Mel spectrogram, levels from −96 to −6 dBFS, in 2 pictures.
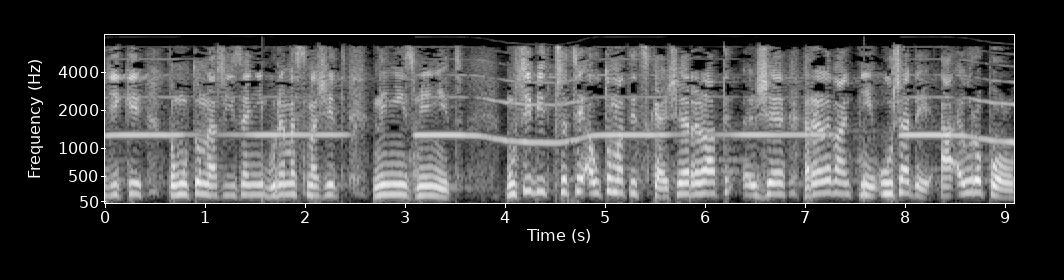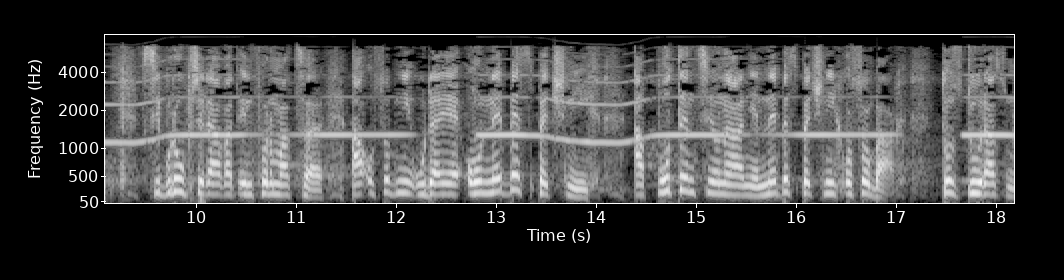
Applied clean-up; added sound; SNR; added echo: none; Wind instrument, woodwind instrument; 10 dB; none.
